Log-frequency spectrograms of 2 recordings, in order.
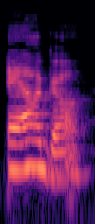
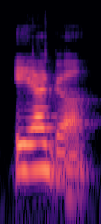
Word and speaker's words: Ärger: Let's begin with the ä, found in words like Ärger, Käfer, or Hängemattenverankerung. Many Germans, including me, pronounce it as e, like in Esel, but try to listen to the difference. Ärger, Käfer, Hängemattenverankerung. Ärger, Käfer, Hängemattenverankerung.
